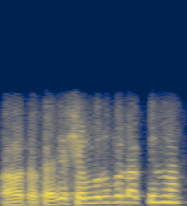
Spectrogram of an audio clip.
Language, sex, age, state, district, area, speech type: Marathi, male, 45-60, Maharashtra, Nagpur, urban, conversation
